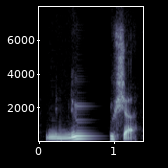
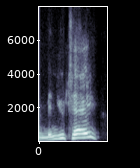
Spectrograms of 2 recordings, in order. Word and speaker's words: minutia: Minutia. Minuta. A lot of people say minute, which is what I said for like decades until someone said, yeah, that's minutia, champ.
